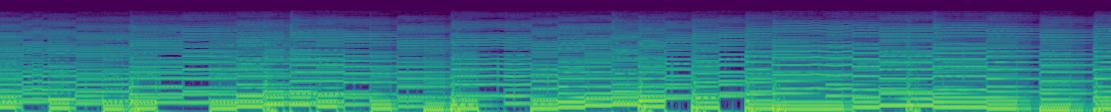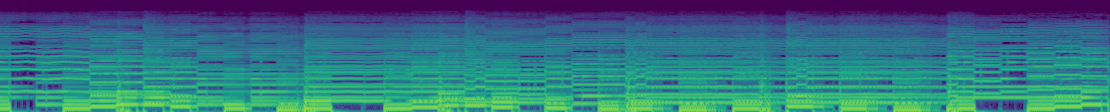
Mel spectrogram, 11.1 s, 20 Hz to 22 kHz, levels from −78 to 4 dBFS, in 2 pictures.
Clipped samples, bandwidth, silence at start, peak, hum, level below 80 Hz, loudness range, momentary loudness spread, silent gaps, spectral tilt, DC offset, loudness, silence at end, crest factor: under 0.1%; 14.5 kHz; 0 s; 0 dBFS; none; -26 dBFS; 1 LU; 3 LU; none; -5.5 dB/octave; 1%; -13 LUFS; 0 s; 12 dB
